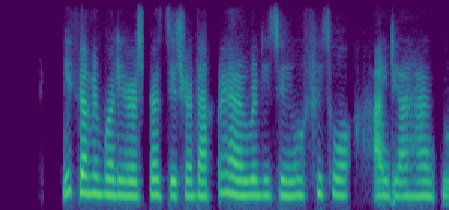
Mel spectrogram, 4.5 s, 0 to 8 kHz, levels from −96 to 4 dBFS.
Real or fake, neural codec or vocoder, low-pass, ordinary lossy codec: fake; codec, 16 kHz, 0.5 kbps, FreqCodec, larger model; 7.2 kHz; Opus, 32 kbps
